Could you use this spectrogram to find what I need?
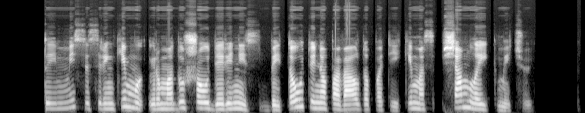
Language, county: Lithuanian, Utena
